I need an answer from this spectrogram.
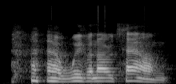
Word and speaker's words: Wivenhoe Town: Is that Wivenhoe Town? Is that how you say it? Wivenhoe Town.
